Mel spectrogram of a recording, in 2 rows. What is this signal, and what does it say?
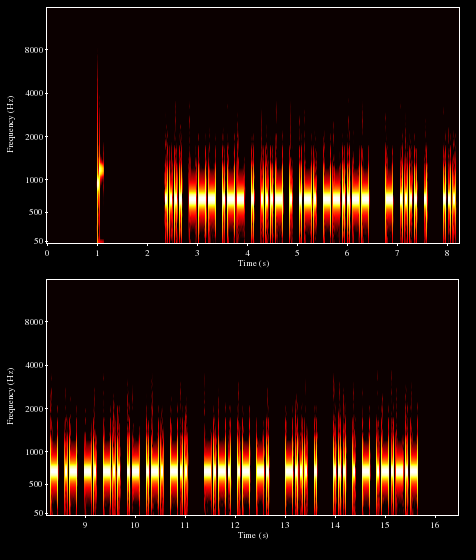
Morse code, heard as a keyed tone, about 25 wpm, 700 Hz. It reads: HOWEVER, THE STANDARD CAN BE SET.
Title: Sentences from Top 1000 Words - Review Part 6 - 25wpm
